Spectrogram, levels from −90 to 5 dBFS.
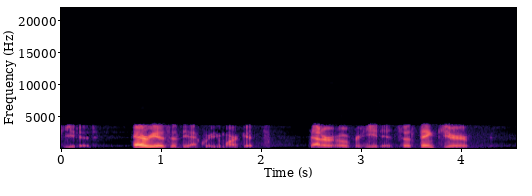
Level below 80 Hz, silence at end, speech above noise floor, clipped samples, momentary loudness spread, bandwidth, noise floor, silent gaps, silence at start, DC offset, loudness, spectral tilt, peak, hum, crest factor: -86 dBFS; 0.5 s; 37 dB; under 0.1%; 20 LU; 4 kHz; -62 dBFS; none; 0.05 s; under 0.1%; -25 LUFS; -6.5 dB/octave; -8 dBFS; none; 20 dB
